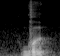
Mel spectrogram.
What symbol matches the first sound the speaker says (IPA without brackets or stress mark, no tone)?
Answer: ɡʷ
